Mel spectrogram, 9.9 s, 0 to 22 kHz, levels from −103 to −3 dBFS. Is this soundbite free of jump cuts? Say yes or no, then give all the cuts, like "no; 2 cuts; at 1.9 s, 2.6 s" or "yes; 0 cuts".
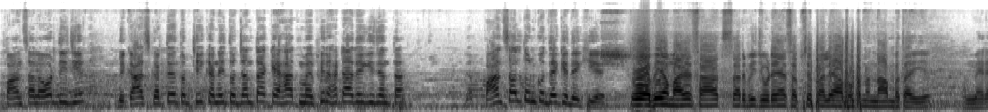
yes; 0 cuts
